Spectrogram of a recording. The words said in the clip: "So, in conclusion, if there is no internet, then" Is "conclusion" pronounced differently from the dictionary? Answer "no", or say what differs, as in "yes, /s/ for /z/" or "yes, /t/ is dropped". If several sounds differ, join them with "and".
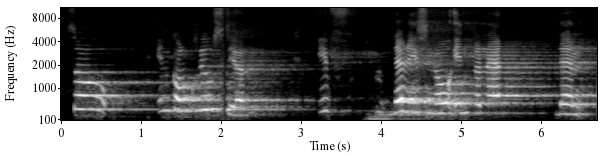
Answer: yes, /s/ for /ʒ/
